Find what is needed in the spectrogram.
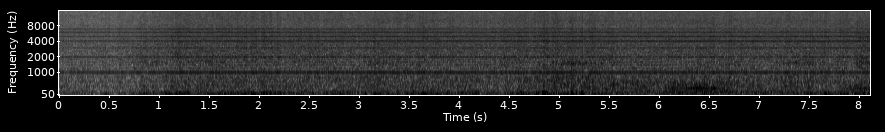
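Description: Faint steady electronic whine of several high tones, typical of a TriField TF2 meter's speaker sounding off on a strong RF signal while the meter is over range, over a low rumble of wind on the microphone. A brief thump about five seconds in.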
